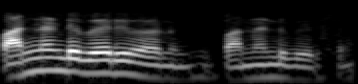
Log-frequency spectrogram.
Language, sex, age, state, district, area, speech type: Tamil, male, 18-30, Tamil Nadu, Thanjavur, rural, conversation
